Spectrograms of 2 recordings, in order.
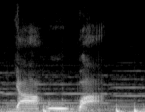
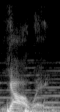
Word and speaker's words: Yahuwah: So the yod is pronounced Yah, and the hey is pronounced with the vav, or hu.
